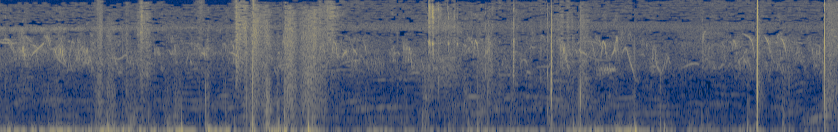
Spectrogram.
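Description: Birds chirping, with a run of sharp knocks and clicks about a second in and another single knock near the end, over a low rumble of wind or handling on the microphone.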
